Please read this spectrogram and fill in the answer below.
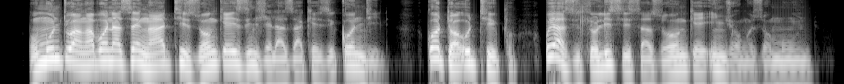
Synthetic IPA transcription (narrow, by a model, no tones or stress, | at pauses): umuntʼuaŋaβɔnasɛŋatʰizɔŋkʼɛizind͡ɮʱɛlazakʰɛziǃondʱiːlɛ | ɣɔd̥ʱwaʔutʰiǁɔ | ujaziɬolisisazɔŋkʼɛʔind͡ʒʱɔŋɔzomuːntʼu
